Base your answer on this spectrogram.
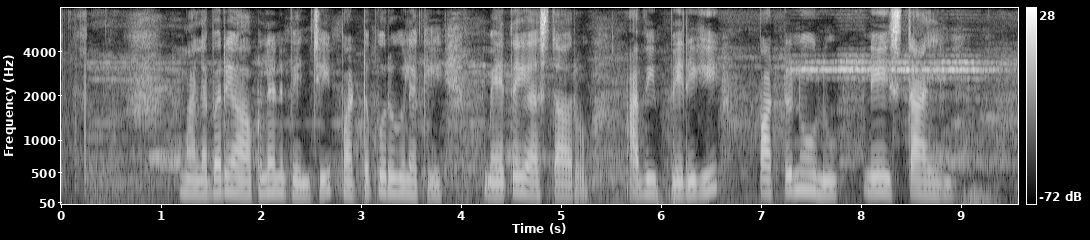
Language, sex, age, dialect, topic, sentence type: Telugu, female, 18-24, Utterandhra, agriculture, statement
